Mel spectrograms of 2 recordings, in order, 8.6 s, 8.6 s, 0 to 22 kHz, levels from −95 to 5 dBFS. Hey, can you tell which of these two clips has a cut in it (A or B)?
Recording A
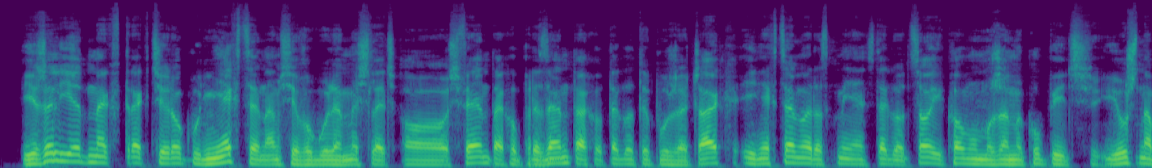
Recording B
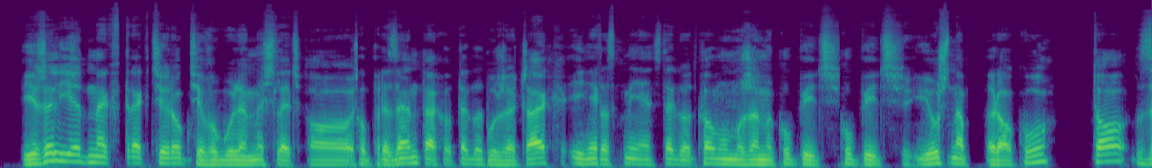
B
